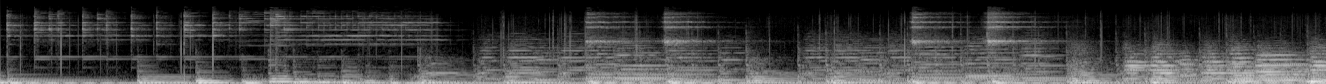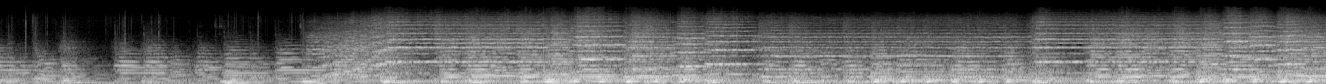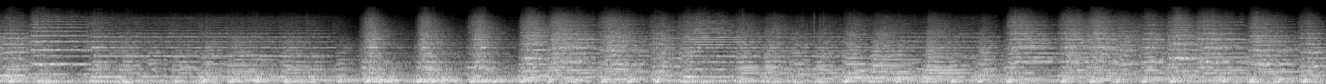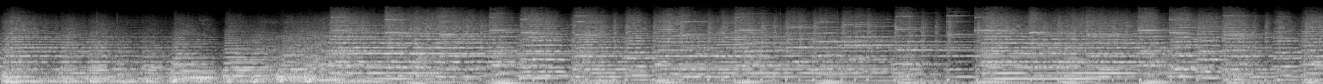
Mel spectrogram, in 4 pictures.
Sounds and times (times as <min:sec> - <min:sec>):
Music: 0:00.0 - 0:53.0.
